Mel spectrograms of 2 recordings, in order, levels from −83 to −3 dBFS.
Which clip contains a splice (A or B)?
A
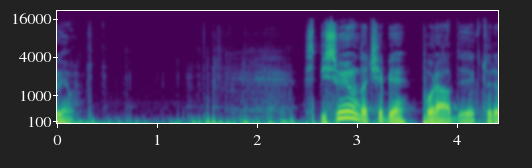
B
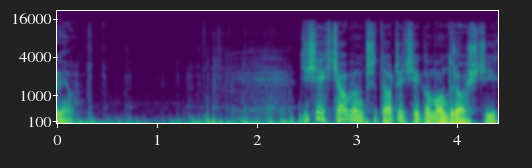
B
